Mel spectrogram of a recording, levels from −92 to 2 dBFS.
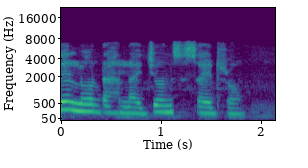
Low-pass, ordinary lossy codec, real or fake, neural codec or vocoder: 7.2 kHz; none; fake; vocoder, 44.1 kHz, 128 mel bands, Pupu-Vocoder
